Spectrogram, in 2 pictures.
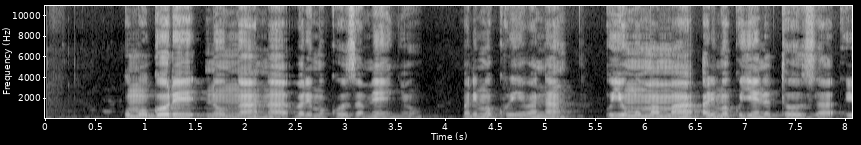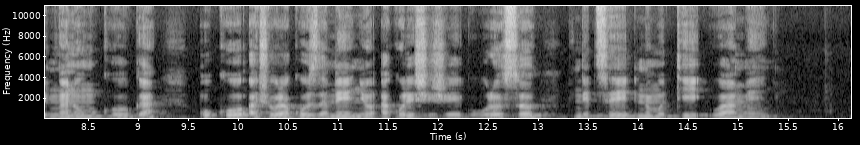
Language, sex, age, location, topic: Kinyarwanda, female, 25-35, Huye, health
